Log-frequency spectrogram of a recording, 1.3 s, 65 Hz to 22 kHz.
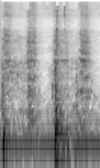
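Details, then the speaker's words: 1991 12-valve Cummins dually with death wobble, wheel rocked by hand: dull low clunks about every 0.7 seconds from play at a loose hub nut; hub likely leaking, owner hopes bearings aren't damaged; new nut fitted. "hear that clump yeah so that's that hub hopefully those bearings aren't smoked"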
